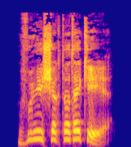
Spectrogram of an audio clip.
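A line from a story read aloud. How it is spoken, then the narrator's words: Yelled. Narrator (Russian): заорал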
